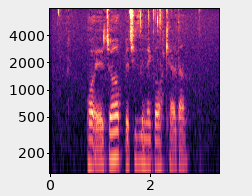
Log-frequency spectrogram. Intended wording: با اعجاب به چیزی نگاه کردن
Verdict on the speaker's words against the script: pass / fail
pass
